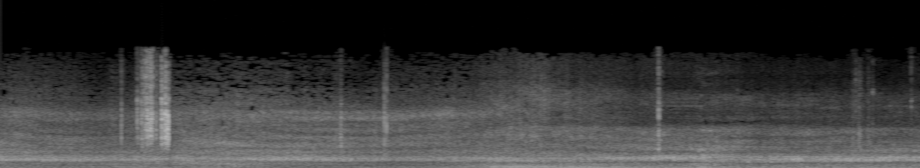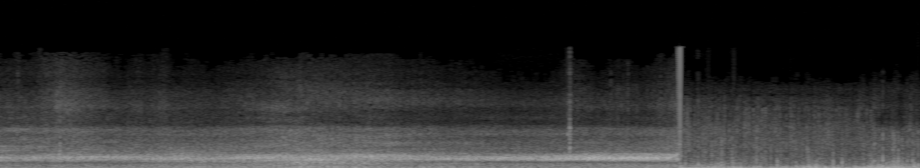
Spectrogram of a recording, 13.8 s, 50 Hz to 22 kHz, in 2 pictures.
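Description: Honda NC750X's parallel-twin engine running, its pitch rising about four seconds in. Near the end the sound changes abruptly to riding at speed, with heavy wind noise on the microphone.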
